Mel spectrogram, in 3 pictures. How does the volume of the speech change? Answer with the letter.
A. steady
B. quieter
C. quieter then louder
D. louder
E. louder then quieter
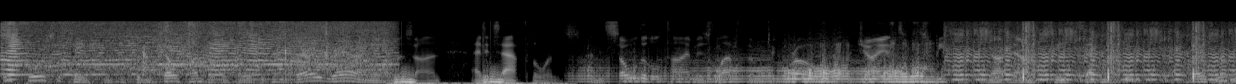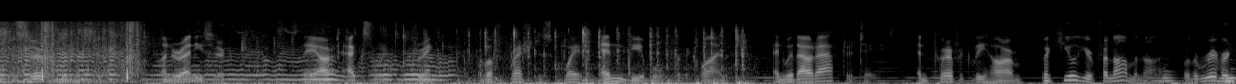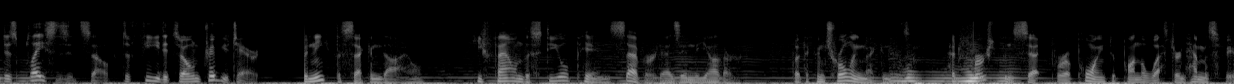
A.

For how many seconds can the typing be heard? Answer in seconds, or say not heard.
8 s.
